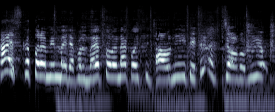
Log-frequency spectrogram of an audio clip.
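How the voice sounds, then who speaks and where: An actress playing a fiery, quarrelsome young wife who scolds fast and shrill in a Bangladeshi dialect. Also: female voice, steady tone, over loud music. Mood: furious.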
